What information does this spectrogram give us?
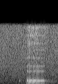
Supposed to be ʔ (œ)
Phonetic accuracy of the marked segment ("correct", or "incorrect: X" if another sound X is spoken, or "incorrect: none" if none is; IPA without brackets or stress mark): incorrect: ɛ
